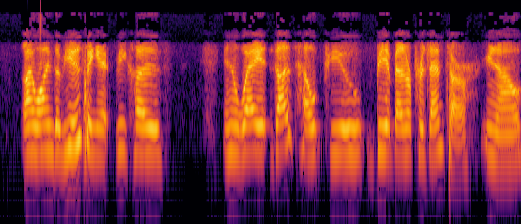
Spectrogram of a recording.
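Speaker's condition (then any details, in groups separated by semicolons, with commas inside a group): Cerebral palsy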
